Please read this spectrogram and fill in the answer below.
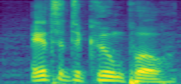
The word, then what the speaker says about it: Antetokounmpo: But Antetokounmpo. There we go. – That's pretty close.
